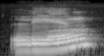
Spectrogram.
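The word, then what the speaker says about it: 零: 0 is pronounced ling, ling. So that's the second tone.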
